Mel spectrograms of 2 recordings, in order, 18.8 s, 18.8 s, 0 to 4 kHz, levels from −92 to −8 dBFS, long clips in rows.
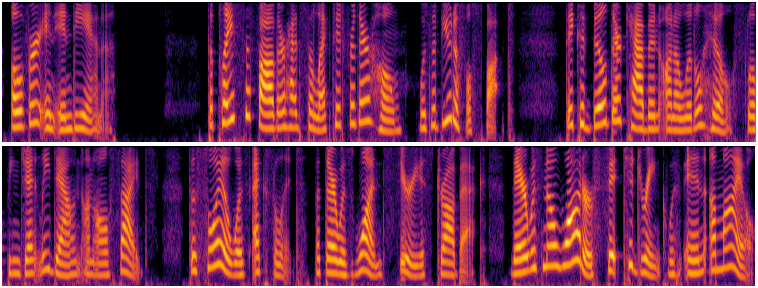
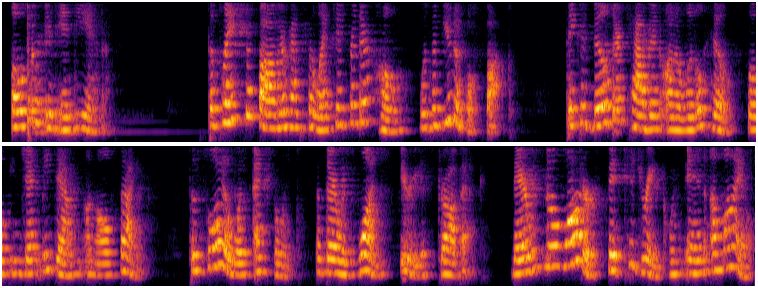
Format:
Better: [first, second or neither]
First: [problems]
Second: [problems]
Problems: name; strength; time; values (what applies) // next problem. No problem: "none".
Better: first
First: none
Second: noise reduction (neural mask model DeepFilterNet 3)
